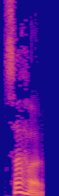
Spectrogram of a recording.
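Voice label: "sahar" female name, Arabic; سَهَر; サハル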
